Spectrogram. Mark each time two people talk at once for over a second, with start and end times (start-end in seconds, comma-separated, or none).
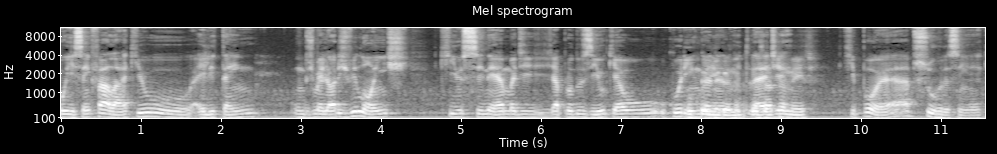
7.8-9.2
